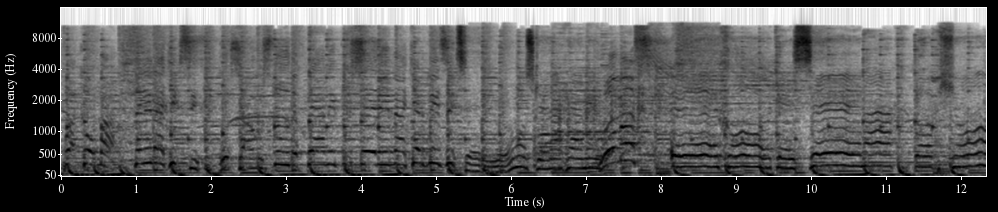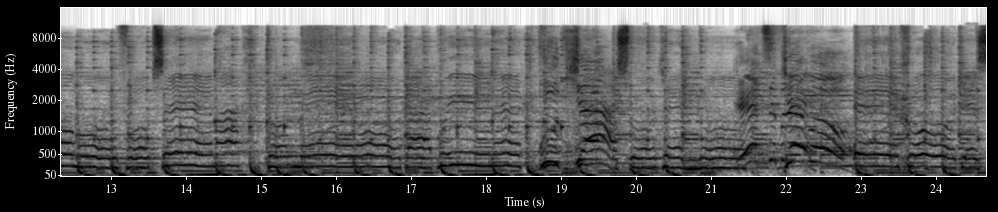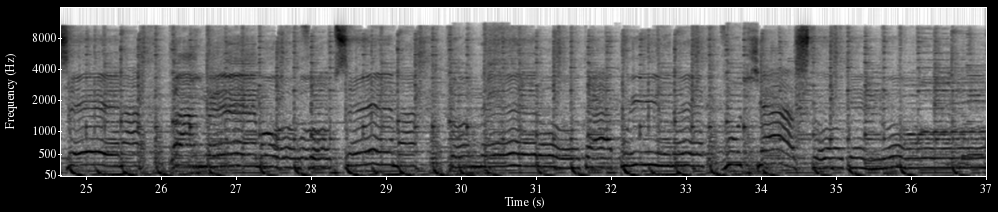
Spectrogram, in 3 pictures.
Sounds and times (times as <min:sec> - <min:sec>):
Music: 0:00.0 - 0:37.0
Singing: 0:00.1 - 0:37.0.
